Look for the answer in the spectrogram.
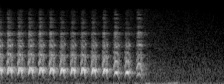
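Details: Laughing kookaburra uttering a short run of about a dozen quick, evenly spaced hooting notes that ends abruptly, followed by quiet.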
